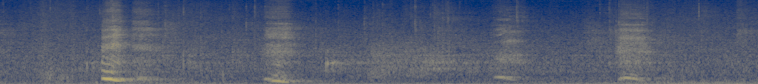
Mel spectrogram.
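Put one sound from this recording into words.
Heavy blows thud down hard, one after another.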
